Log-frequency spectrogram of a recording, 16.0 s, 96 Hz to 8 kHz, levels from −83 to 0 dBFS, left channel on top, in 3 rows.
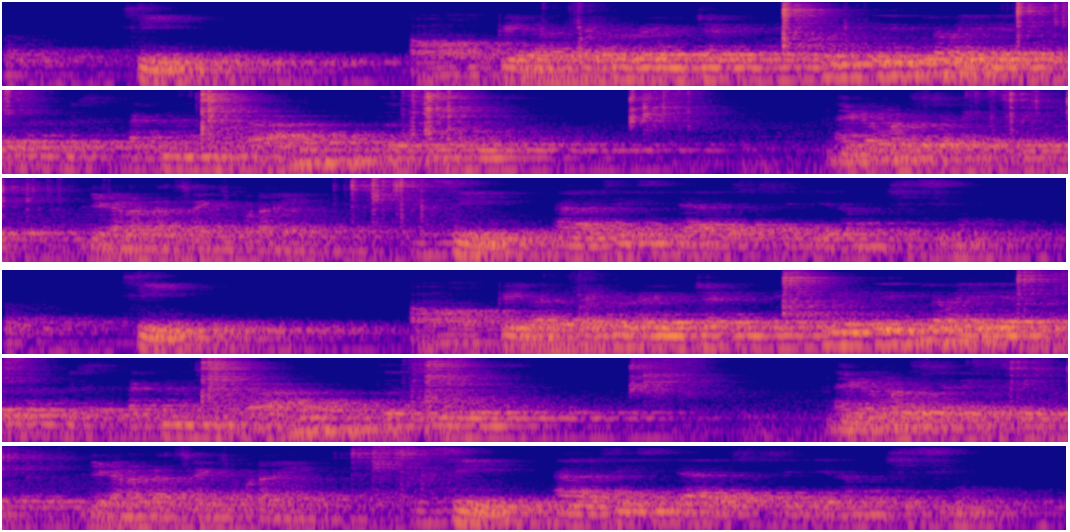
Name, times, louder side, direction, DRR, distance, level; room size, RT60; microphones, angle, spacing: voice 1, 0.6-0.9 2.5-7.9 9.5-10.7 12.7-15.5, right 1 dB, 40° right, -8 dB, 2.4 m, -33 dB
voice 2, 2.0-2.6 2.9-3.0 9.4-9.9 11.1-12.2, equal, ahead, -3 dB, 2.2 m, -37 dB
sound 1, 2.5-5.9 6.1-6.7 7.3-7.8 8.1-8.2 8.4-13.0, left 5 dB, 65° left, 2.1 m, -38 dB
22.0 x 8.4 x 2.9 m, 2.3 s
head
